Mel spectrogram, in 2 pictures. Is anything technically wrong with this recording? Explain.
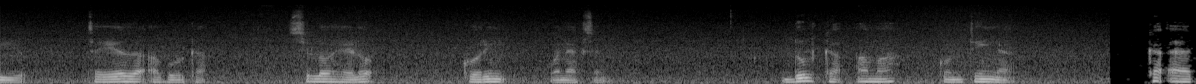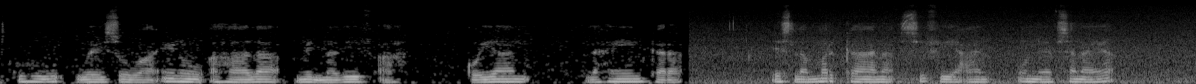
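Yes. From 11.10 to 18.85 s, overdone noise removal pulls frequency bands near the estimated noise floor down hard. The room noise, about 14 dB below the speech, collapses into twinkling near-silence, and quiet speech detail vanishes.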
